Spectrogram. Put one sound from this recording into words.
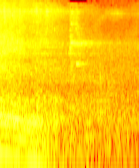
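A car drives by on the road.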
